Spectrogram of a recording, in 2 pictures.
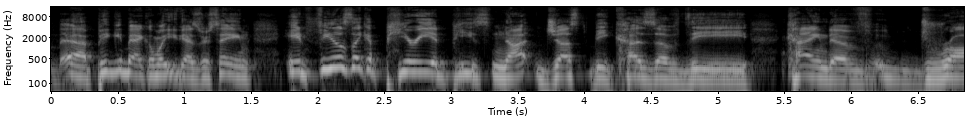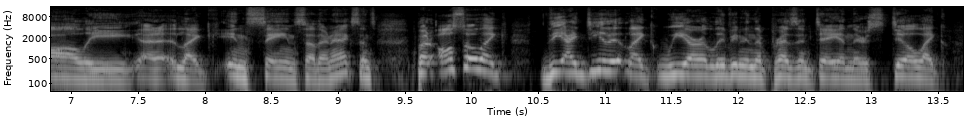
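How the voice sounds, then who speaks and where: Animated, questioning man on a podcast. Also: on the high side. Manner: animated, asks questions, halting restarts. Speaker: podcast co-host. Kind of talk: casual movie review chat.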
